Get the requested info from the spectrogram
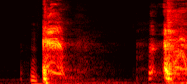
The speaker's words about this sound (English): It's the ice. It makes him cough.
